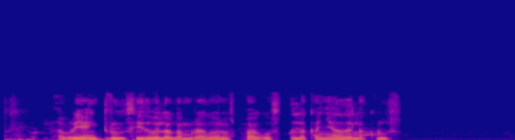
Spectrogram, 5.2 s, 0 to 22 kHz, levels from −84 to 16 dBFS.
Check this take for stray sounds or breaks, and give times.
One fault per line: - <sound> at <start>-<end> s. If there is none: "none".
none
